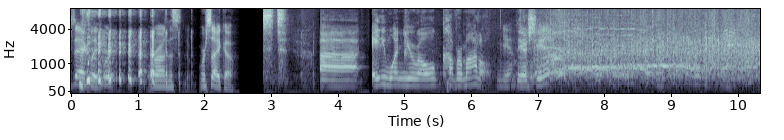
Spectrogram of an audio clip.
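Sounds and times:
laughter: 0.0 - 1.8
speech: 0.0 - 8.0
audience applause: 6.9 - 10.3.

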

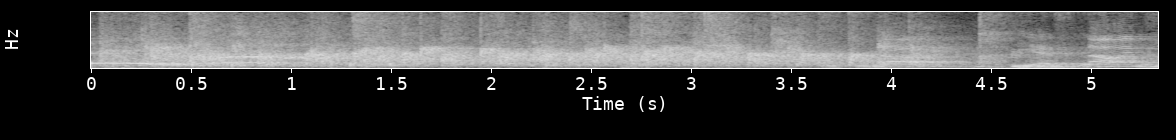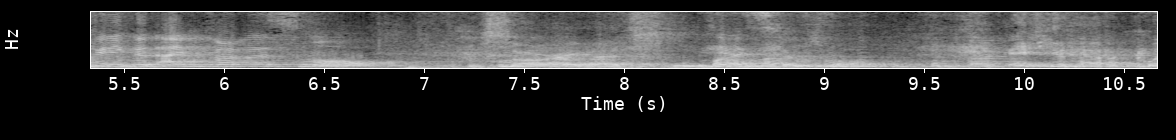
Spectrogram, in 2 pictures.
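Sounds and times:
crowd applauding: 0.0 - 4.6
speech: 4.0 - 10.6
laughter: 7.2 - 10.2.

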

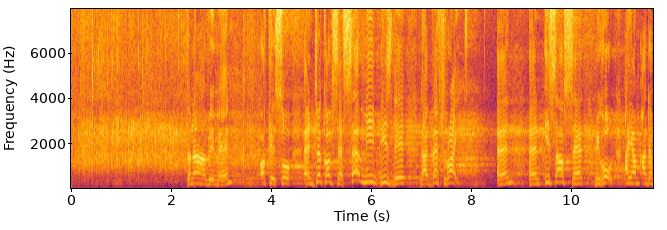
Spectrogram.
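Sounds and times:
audience clapping: 0.0 - 3.8
speech: 2.3 - 11.6.

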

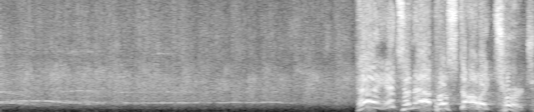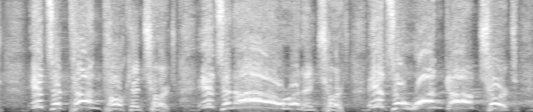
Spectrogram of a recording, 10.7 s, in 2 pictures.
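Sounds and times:
audience clapping: 0.0 - 4.6
speech: 3.9 - 10.6.

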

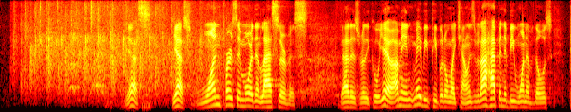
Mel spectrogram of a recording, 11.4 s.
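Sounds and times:
crowd applause: 0.2 - 4.8
speech: 2.5 - 6.2, 6.8 - 11.4
laughter: 5.9 - 6.8.

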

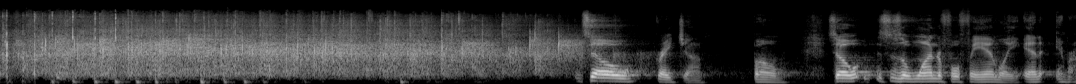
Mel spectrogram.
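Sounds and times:
audience applause: 0.0 - 6.4
speech: 5.9 - 10.7.

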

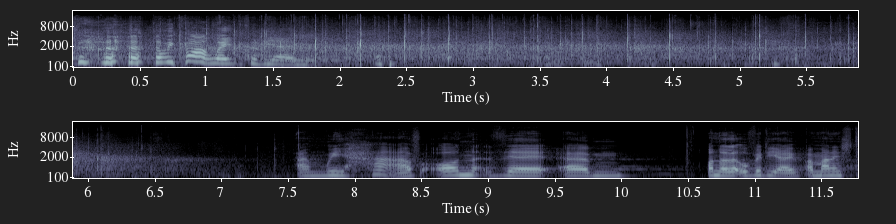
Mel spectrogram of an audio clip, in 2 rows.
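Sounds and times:
speech: 0.0 - 2.5, 7.6 - 11.7
crowd applause: 0.0 - 6.8.

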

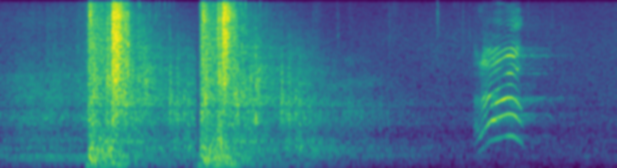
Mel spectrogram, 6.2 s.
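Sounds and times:
gunshots in a scene from the action film Last Action Hero: 0.8 - 4.3.

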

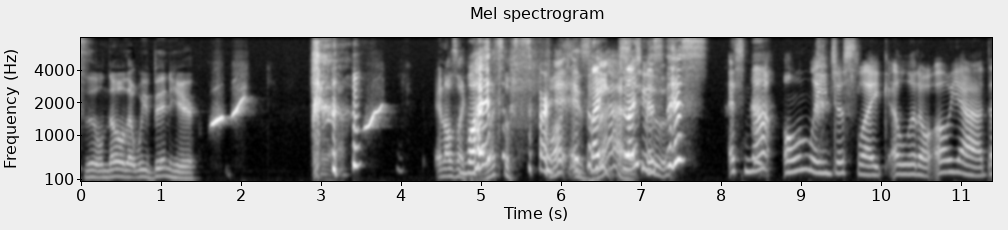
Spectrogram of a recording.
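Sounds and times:
speech: 0.0 - 1.6, 2.9 - 3.4, 4.5 - 11.3
person whistling to call the hounds in a film scene: 1.6 - 2.2, 3.5 - 4.0.

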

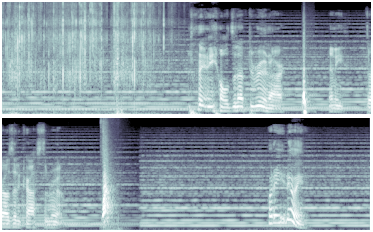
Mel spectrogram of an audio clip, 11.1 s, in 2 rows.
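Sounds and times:
parchment paper being crumpled into a ball: 0.0 - 2.8
speech: 2.9 - 6.6, 9.5 - 10.2.

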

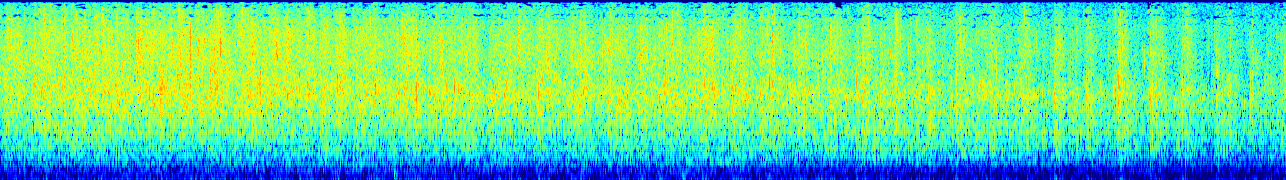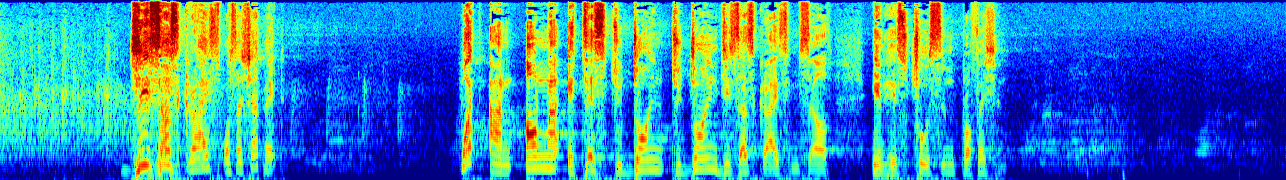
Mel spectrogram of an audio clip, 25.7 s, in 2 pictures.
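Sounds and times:
crowd applause: 0.0 - 15.3
speech: 14.4 - 15.8, 17.8 - 23.0.

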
